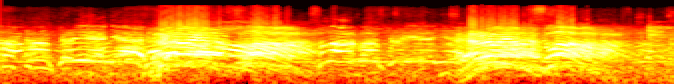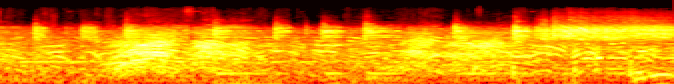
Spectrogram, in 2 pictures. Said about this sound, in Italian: Quelle che sentiamo in sottofondo sono le voci delle piazze ucraine infiammate dallo scorso dicembre.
